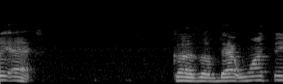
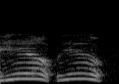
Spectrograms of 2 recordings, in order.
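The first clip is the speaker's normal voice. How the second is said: retold cry for help; 8 semitones higher than usual. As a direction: imitate a desperate call without shouting. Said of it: "you can hear Trayvon screaming".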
